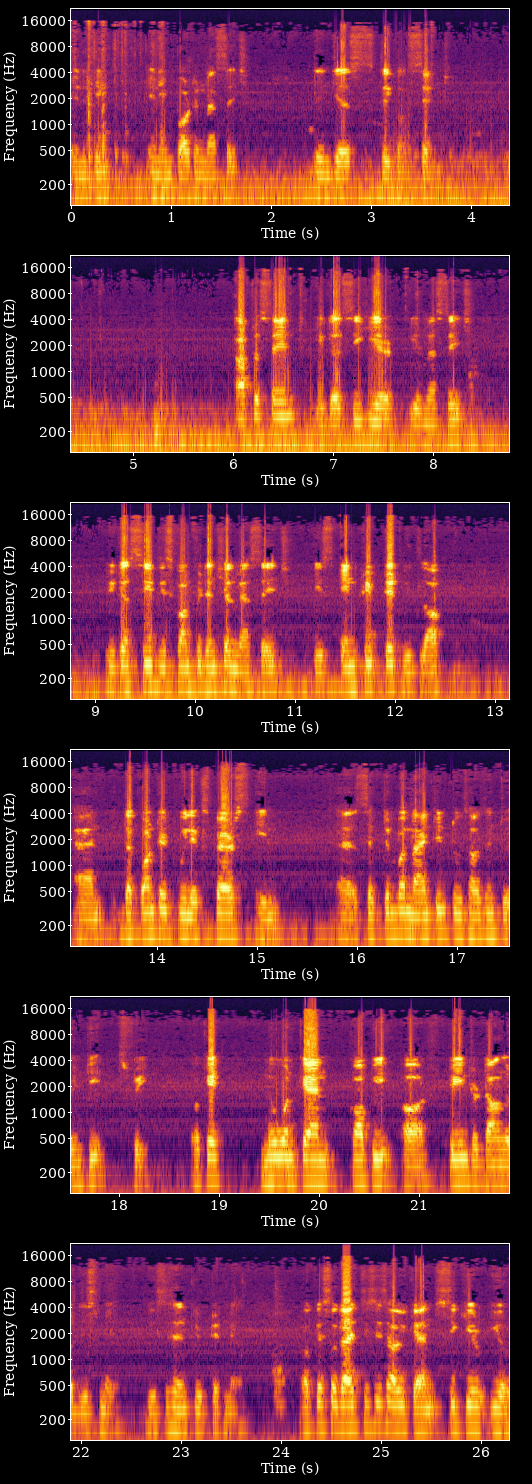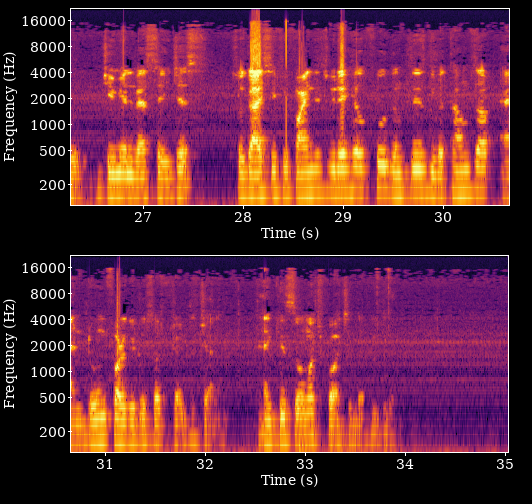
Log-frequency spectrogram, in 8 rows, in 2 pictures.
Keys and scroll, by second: 0.0-1.5 typing.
